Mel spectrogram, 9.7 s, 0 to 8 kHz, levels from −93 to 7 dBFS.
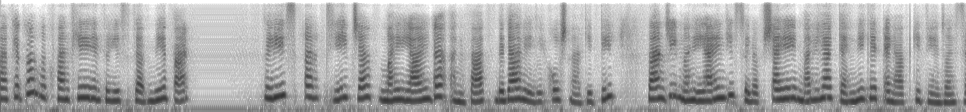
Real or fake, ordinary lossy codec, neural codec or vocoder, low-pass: fake; none; codec, 16 kHz, 0.5 kbps, FreqCodec, smaller model; 7.2 kHz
